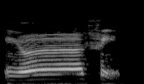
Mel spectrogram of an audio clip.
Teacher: the hunna here will be with the lower lip touching the upper incisors, yunfi, because you're ready to pronounce fa.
